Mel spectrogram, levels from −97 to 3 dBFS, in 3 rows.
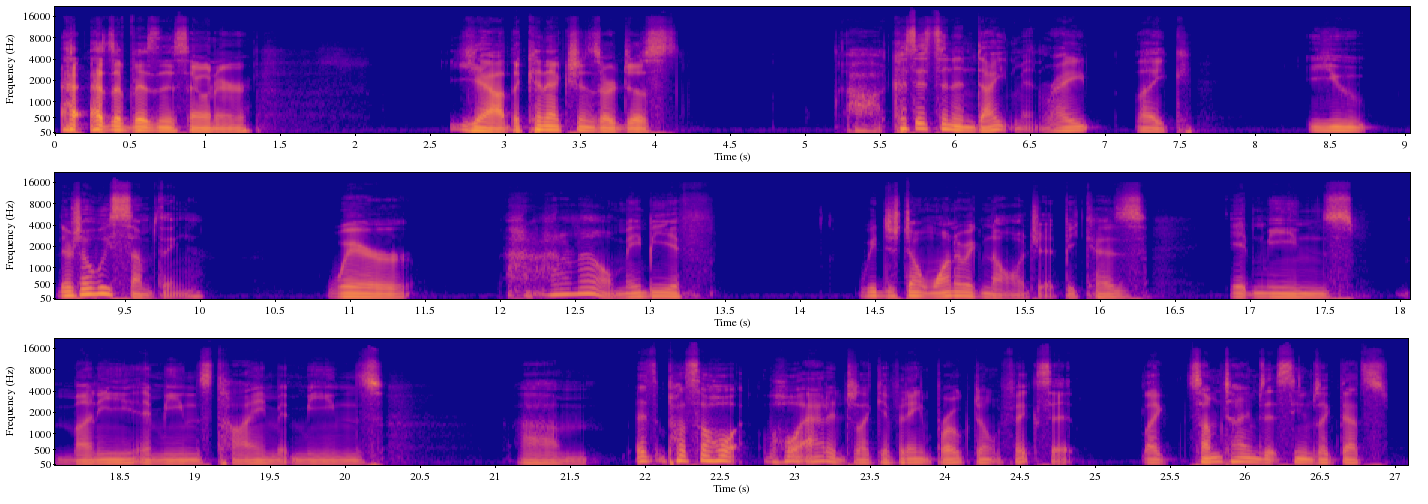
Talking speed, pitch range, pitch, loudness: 140 wpm, 95-120 Hz, 105 Hz, -33 LUFS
